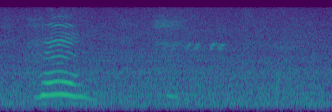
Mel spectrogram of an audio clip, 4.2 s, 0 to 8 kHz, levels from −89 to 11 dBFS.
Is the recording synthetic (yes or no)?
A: no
